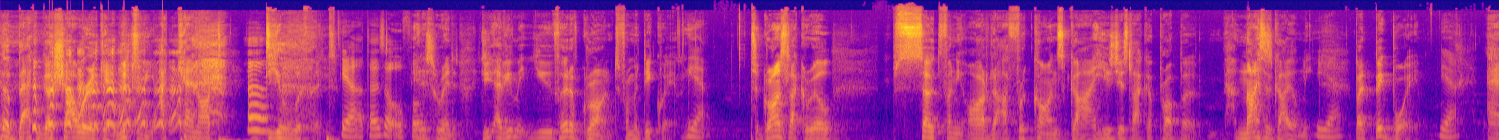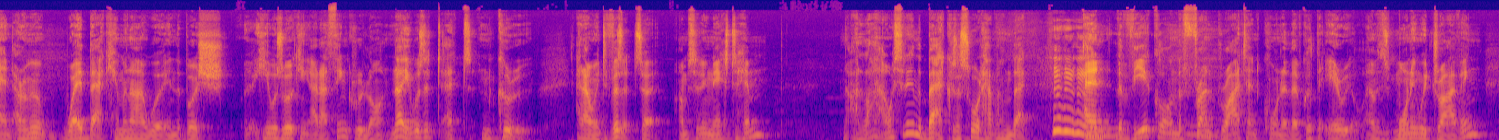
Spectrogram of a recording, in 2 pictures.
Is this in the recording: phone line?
no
